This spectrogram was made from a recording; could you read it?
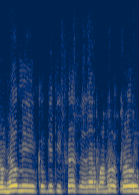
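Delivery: scared, high, panicked pleading tone.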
